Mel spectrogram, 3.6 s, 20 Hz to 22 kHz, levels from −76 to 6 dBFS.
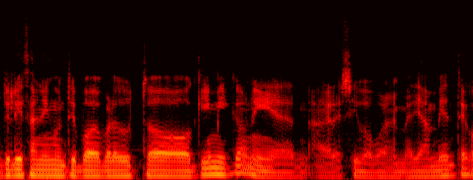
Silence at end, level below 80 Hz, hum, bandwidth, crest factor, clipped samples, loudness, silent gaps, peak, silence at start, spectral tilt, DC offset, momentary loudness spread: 0 s; -50 dBFS; none; 16.5 kHz; 16 dB; under 0.1%; -34 LUFS; none; -16 dBFS; 0 s; -7 dB/octave; under 0.1%; 9 LU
